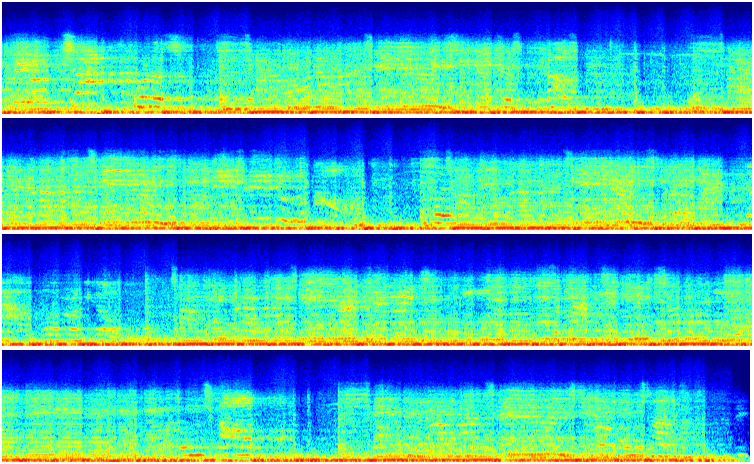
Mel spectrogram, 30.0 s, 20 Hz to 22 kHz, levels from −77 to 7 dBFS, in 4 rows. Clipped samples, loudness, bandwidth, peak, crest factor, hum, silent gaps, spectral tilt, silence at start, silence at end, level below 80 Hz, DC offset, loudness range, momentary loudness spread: under 0.1%; -10 LUFS; 7 kHz; 0 dBFS; 8 dB; none; none; -7.5 dB/octave; 0 s; 0 s; -18 dBFS; under 0.1%; 1 LU; 2 LU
